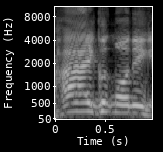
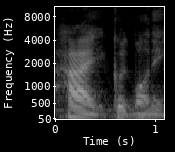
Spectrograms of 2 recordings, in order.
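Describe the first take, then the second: First: It is said with lively, positive energy. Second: It is said flatly, with low energy.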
